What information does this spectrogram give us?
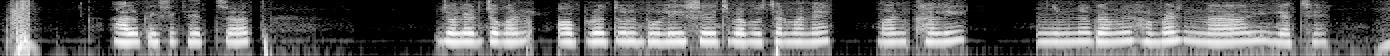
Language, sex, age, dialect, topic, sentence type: Bengali, female, <18, Rajbangshi, agriculture, statement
